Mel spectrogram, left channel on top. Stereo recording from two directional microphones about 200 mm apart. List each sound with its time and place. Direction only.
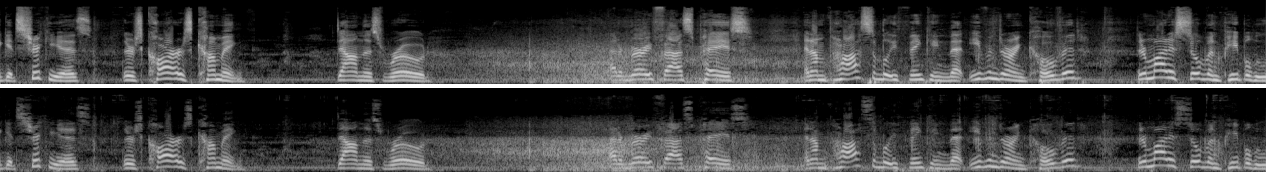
0.0 s speech: 35° left (ahead or behind)
1.6 s speech: 50° left (ahead or behind)
3.3 s speech: 40° left (ahead or behind)
4.9 s vehicle: centre (ahead or behind)
6.1 s speech: 50° left (ahead or behind)
8.1 s speech: 50° left (ahead or behind)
